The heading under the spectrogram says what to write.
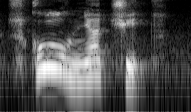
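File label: "Skoolniatchit", pronunciations; Fourth Way; Beelzebub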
